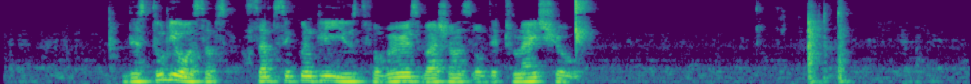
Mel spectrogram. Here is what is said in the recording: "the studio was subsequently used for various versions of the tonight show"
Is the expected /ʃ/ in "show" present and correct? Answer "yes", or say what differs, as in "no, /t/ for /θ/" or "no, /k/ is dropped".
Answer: yes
